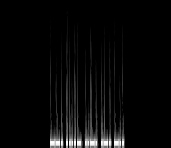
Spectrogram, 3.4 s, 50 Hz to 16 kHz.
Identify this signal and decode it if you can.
Morse code, heard as a keyed tone, about 47 wpm, 700 Hz. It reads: G4FRD
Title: DXCC-100 Call Signs - 5 Characters - Repeated 2x - 45wpm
